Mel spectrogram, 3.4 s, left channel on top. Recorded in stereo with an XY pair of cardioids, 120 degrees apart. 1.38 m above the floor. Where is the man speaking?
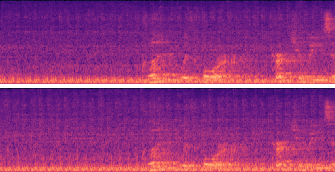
25° left, 3.5 m.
